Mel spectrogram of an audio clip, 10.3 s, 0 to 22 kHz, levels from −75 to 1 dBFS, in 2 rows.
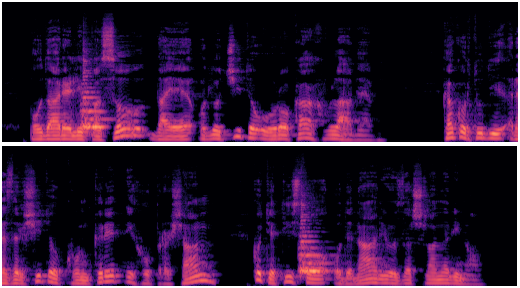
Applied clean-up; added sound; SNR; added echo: classical method Wiener filter.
